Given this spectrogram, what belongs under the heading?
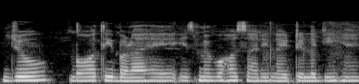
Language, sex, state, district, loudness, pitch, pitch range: Hindi, female, Uttar Pradesh, Lalitpur, -15 LUFS, 175 Hz, 170-180 Hz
